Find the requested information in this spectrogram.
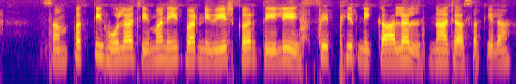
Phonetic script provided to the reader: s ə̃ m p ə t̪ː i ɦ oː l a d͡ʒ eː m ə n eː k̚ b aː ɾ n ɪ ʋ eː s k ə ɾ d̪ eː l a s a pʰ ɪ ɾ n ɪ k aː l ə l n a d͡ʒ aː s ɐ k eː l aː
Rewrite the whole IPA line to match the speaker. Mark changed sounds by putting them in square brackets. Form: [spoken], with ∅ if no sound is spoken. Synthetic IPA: s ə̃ m p ə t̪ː i ɦ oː l a d͡ʒ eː m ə n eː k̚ b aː ɾ n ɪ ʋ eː [ʃ] k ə ɾ d̪ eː l [e] s [e] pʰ ɪ ɾ n ɪ k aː l ə l n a d͡ʒ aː s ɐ k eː l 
